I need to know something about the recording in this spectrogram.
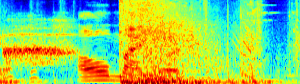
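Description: A sniper rifle fires a loud, sharp shot.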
